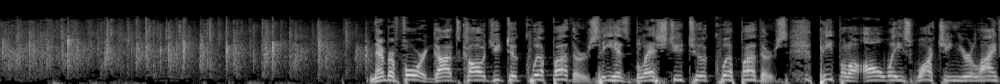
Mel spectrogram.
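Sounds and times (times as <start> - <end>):
audience clapping: 0.0 - 4.2
speech: 3.7 - 9.9.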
